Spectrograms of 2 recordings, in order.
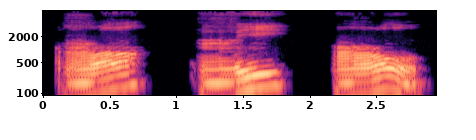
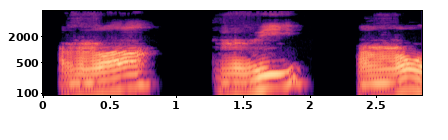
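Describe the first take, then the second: Both takes have the same delivery.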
